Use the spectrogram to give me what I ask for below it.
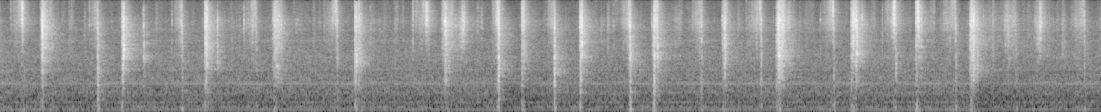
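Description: Tarot cards being shuffled for a reading, a long run of crisp, papery riffling snaps in a quick, uneven rhythm, many distinct flicks with no talk.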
